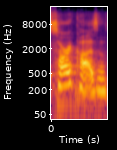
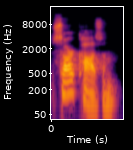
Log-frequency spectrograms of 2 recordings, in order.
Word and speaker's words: sarcasm: The word is not pronounced sarcasm. Sarcasm? She means sarcasm. We need the short ass sound like black cat for the second syllable. Chasm. Remember, this word has 3 syllables.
